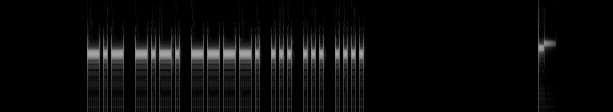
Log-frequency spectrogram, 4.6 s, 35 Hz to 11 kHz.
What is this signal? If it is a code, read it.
Morse code, heard as a keyed tone, about 40 wpm, 700 Hz. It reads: KC9SSH
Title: USA Call Signs Repeated 2x 40wpm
